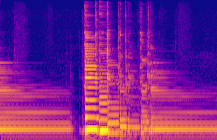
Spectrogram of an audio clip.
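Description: Close, clean guitar plays the second phrase of a gypsy jazz lick, a sustained chord followed by a brisk cluster of picked notes that rings out and fades.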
